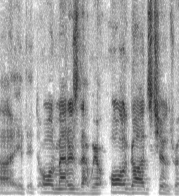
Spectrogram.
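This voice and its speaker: Here a man speaks with a Jamaican accent. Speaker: university president. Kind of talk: interview. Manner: halting, repeats words.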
